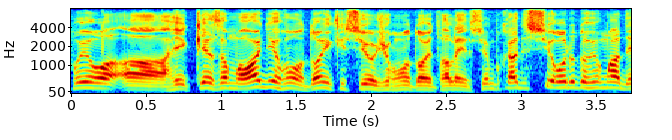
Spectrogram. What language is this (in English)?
Portuguese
